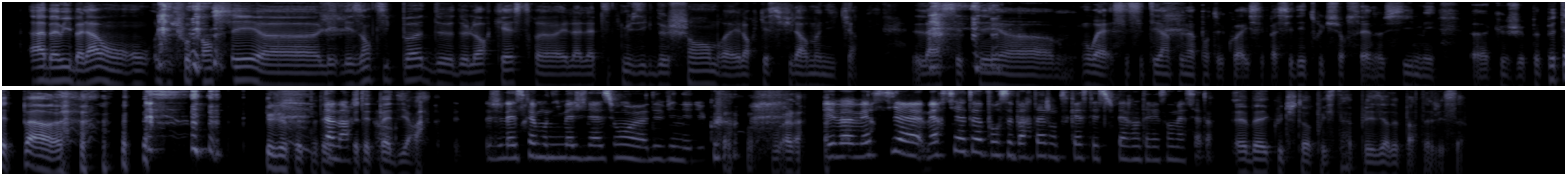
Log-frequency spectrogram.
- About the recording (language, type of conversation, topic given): French, podcast, Quelle expérience de concert inoubliable as-tu vécue ?
- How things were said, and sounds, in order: other background noise; laugh; laugh; stressed: "peut-être pas"; laugh; "peut-être" said as "pêtre"; chuckle; laughing while speaking: "coup !"; chuckle; joyful: "Voilà"; chuckle; trusting: "Et bah, écoute, je t'en prie. C'était un plaisir de partager ça"; tapping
